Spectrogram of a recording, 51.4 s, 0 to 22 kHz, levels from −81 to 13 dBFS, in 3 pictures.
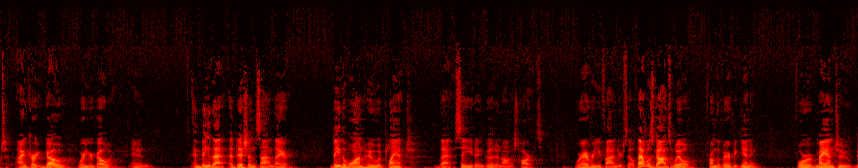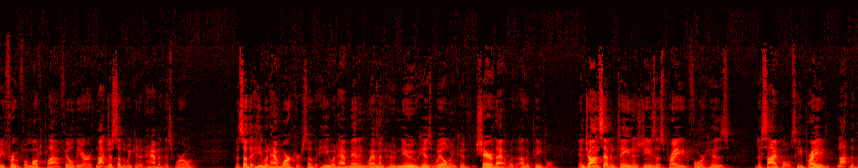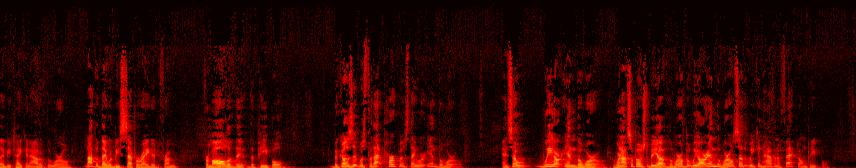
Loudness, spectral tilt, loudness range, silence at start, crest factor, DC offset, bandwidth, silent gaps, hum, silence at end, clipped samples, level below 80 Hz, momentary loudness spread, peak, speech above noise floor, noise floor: -29 LUFS; -5.5 dB/octave; 7 LU; 0.05 s; 22 dB; under 0.1%; over 20 kHz; none; none; 0.55 s; under 0.1%; -70 dBFS; 14 LU; -6 dBFS; 33 dB; -61 dBFS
